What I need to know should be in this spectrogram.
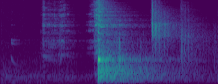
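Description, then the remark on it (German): A champagne bottle is sabered, the champagne saber run along the bottle's seam up to the lip so the pressure inside tears off the whole neck with the cork: a short scraping slide, then a sharp loud crack with a ringing, fizzing decay, followed by two bright hissing bursts. No one speaks. “Und durch den enormen Druck in der Flasche wird der gesamte Flaschenhals mit dem Korken abgerissen.”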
